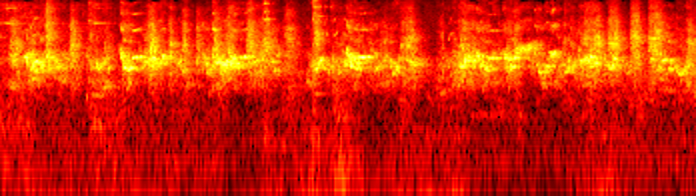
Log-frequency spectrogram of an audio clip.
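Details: Budgerigar chick, rescued and hand-fed, calling in insistent raspy, buzzing begging bursts that pulse rapidly and rise in waves.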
